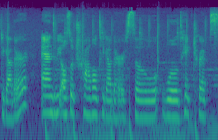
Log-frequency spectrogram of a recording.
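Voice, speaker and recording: In a plain, everyday voice, a woman with an American accent speaks at a fairly slow pace, her medium pitch held in fairly even intonation. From Massachusetts, US (Boston area). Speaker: content creator. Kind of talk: casual Q&A vlog. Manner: casual, chatty.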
